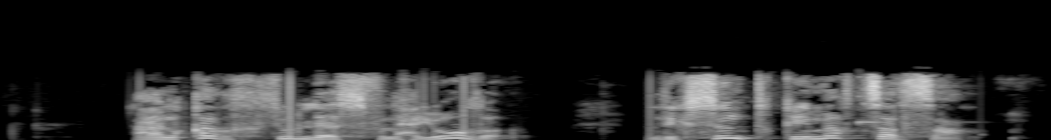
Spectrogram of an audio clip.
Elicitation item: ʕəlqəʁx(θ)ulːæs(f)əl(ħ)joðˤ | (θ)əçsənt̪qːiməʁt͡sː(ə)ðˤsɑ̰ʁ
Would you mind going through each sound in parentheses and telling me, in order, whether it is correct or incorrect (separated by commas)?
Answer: correct, correct, correct, incorrect, incorrect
